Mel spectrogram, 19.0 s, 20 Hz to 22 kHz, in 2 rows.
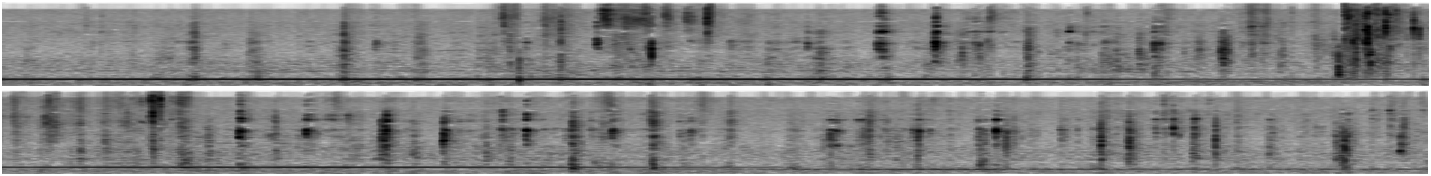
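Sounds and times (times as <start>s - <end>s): steady low hum: 0.0s - 19.0s
crunching snacks: 3.3s - 4.9s, 6.3s - 19.0s.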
